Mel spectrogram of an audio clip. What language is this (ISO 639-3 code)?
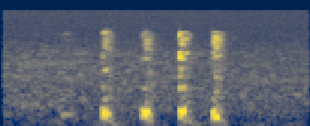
pus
